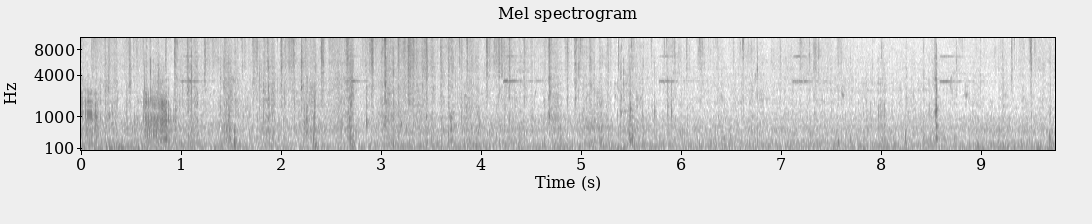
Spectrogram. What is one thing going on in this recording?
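A horse's hooves thud on soft dirt at a steady trot.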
